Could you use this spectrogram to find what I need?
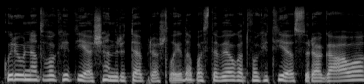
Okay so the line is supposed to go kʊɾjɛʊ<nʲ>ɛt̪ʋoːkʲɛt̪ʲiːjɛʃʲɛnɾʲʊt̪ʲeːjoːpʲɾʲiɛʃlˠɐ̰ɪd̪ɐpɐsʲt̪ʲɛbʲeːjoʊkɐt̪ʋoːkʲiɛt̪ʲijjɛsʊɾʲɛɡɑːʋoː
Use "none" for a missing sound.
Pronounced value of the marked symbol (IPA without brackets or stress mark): nʲ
